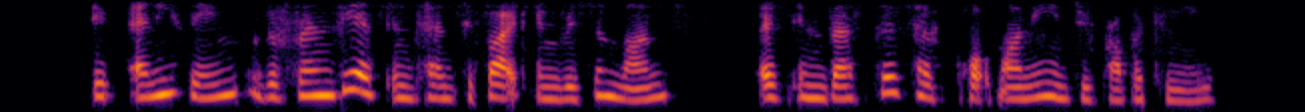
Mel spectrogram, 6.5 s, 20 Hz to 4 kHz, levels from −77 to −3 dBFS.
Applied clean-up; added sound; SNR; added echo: neural mask model Resemble Enhance denoiser.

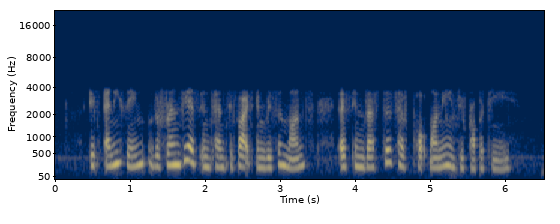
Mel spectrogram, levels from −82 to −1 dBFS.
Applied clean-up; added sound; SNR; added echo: none; none; none; none.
